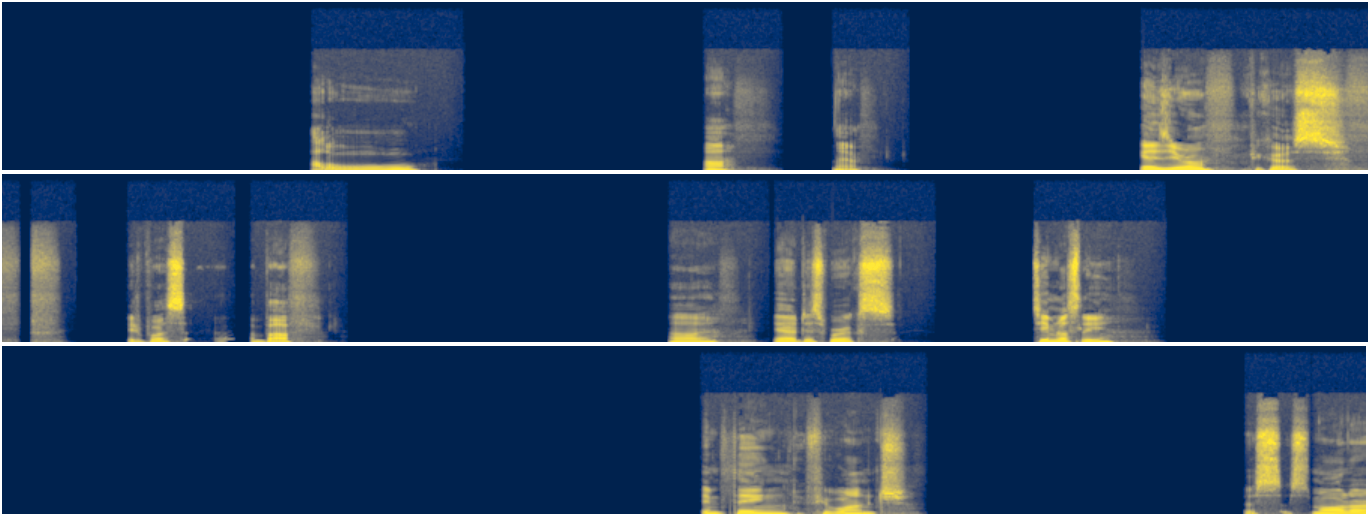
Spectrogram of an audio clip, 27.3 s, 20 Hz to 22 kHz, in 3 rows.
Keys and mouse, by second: 4.3 Escape, 5.4-7.1 typing, 7.3 KP_Enter, 9.1 KP_7, 10.0 g, 11.0 click, 11.3 Tab, 11.5 click, 12.0 Tab, 12.7 click, 14.0 e, 14.4 e, 15.9 click, 16.6 shift+d, 17.4 click, 17.6 e, 18.7 click, 18.9-22.1 typing, 19.3 click, 20.0 click, 21.7 click, 24.5 click, 26.8-27.3 drag.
